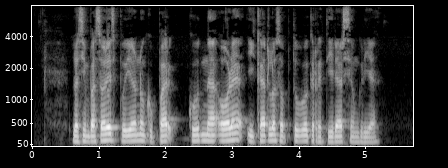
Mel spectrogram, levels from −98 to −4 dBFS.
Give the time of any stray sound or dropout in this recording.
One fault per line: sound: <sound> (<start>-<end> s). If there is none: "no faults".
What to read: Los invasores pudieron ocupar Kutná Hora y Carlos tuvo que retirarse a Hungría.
no faults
